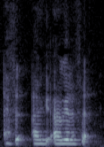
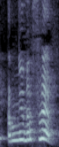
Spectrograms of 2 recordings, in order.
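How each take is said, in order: First: Quiet repeat. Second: Excited high-pitched warning to viewers; loud announcement. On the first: Teacher repeating her flip warning to viewers, quiet and halting. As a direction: say it under your breath, stumbling slightly. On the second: Teacher warning the viewers she is about to flip, loud announcement. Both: Real, not acted.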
